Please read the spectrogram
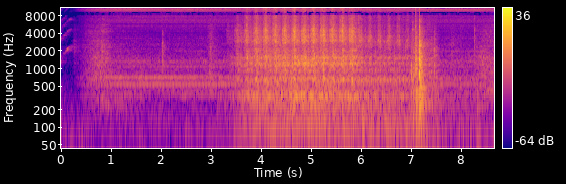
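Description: Wood lathe running with a steady hum and a high whine; from about three and a half seconds in, a drill bit in the tailstock chuck bores into the end of the spinning wooden blank, a louder pulsing cutting noise. It ends in a sharp knock about seven seconds in, and the lathe runs on alone.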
